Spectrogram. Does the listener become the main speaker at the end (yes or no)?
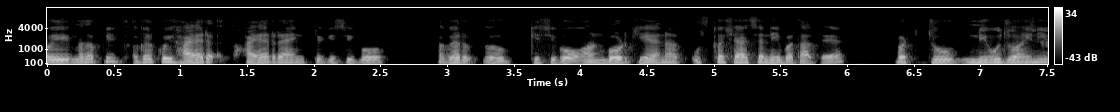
no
